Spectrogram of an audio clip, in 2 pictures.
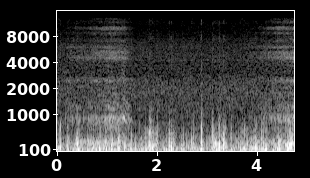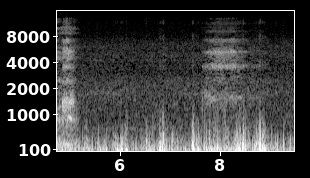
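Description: Low, rough rumbling breathing noise in sleep, consistent with snoring, over faint room noise.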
